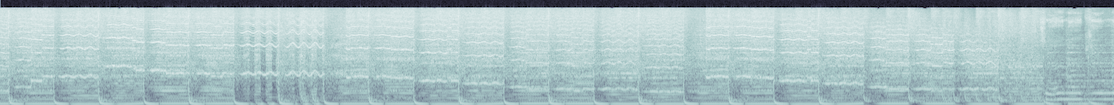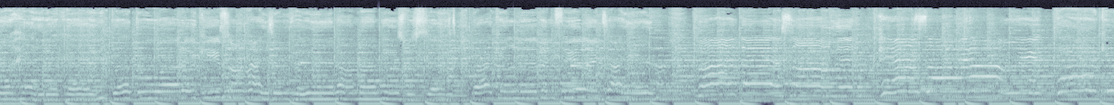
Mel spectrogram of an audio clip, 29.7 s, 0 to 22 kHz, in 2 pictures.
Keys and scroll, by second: 20.8 z, 23.8 space.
